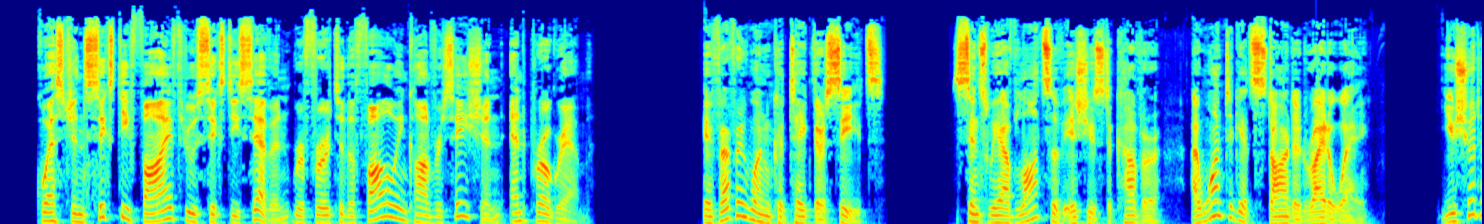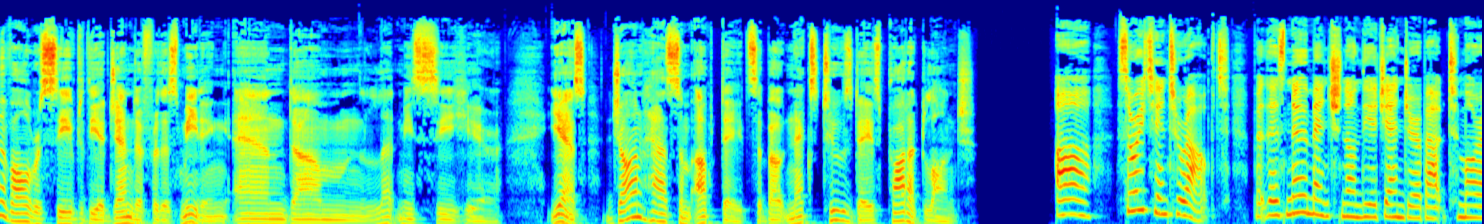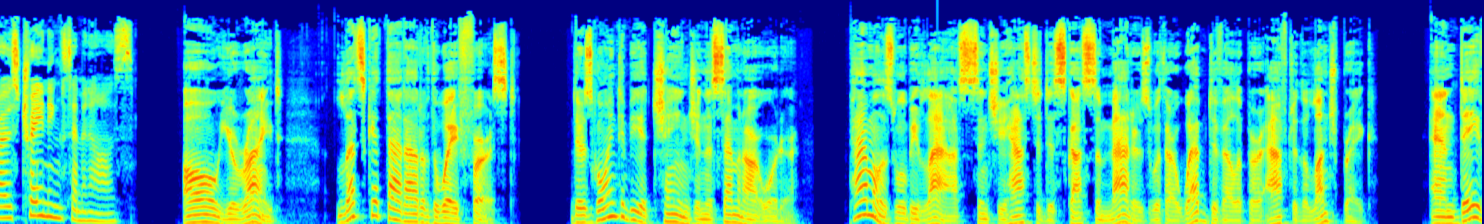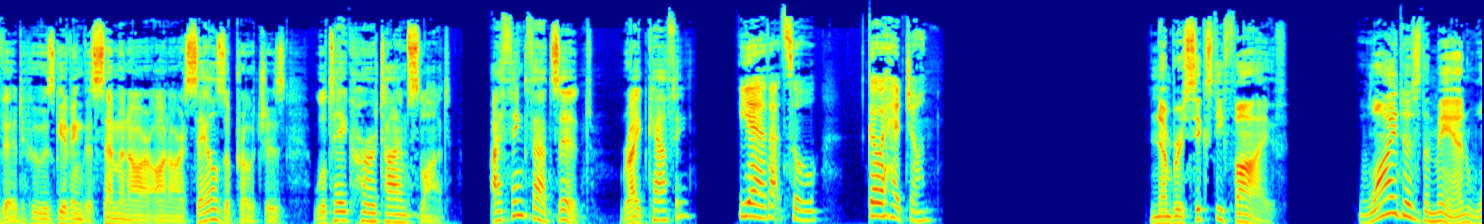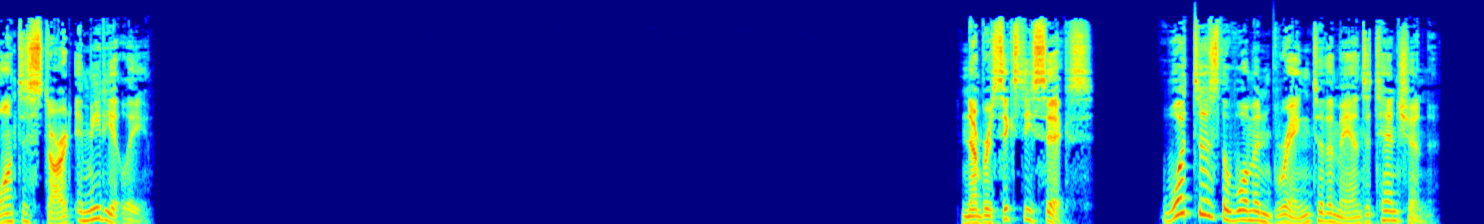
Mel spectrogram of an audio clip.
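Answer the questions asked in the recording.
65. Because there are lots of issues to cover
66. The agenda doesn't mention tomorrow's training seminars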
